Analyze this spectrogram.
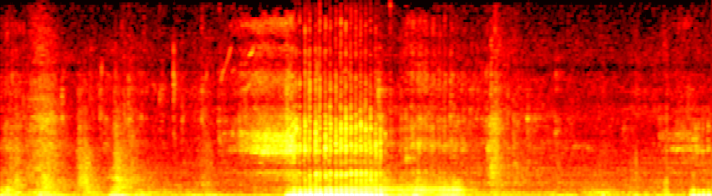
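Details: Bulldog and pug snoring on a Sunday afternoon: low rumbling breathing noise with one louder, rattling snore burst, over quiet room noise.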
